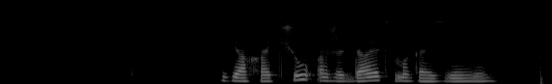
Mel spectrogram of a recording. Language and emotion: Russian, neutral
